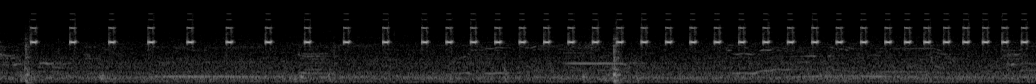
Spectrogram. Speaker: so here I'm going to do another test where I'll walk up to the back of the vehicle and as I get closer you hear the chirping get faster and faster until the chirping becomes constant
